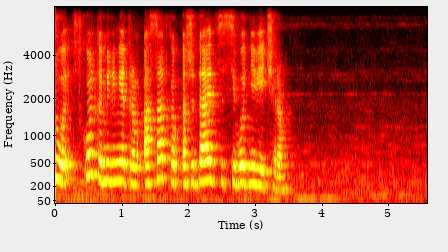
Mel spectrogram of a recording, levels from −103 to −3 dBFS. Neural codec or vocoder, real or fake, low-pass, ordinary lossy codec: none; real; 7.2 kHz; Opus, 24 kbps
